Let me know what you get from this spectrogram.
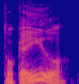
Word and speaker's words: Tokaido: Ett Tokado... Nej, Tokado. Tokaido? Tokaido! – To Tokaido tror jag det ska uttalas.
